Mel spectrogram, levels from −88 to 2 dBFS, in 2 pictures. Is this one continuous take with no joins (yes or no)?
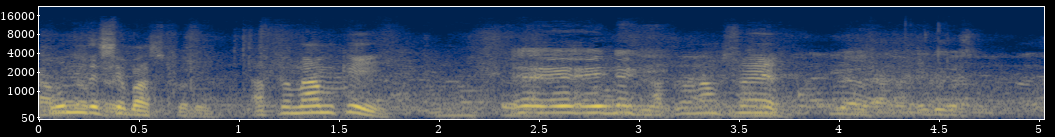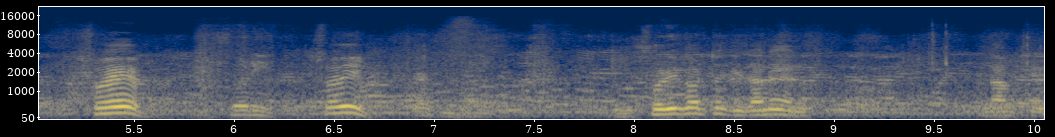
yes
